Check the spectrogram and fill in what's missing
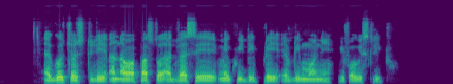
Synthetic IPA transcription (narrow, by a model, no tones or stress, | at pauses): aɪɡot͡ʃɔt͡ʃtudeʔãnawəpastɔʔa̰dvasemekʰwidepɹeʔɛvɹimɔnĩŋbifɔwislip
